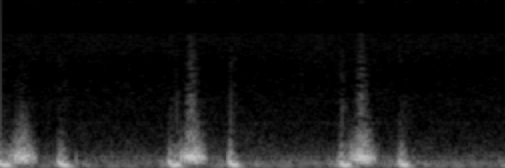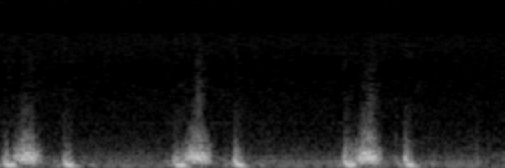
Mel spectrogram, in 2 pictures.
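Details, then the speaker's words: Innocent systolic murmur with its lowest frequencies filtered out, so it sounds higher-pitched and can mimic mitral regurgitation; it has a vibratory timbre, is best heard with the bell, and is loudest at the mesocardial area and left sternal border. "de estos soplos inocentes tienen un timbre vibratorio muy característico"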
